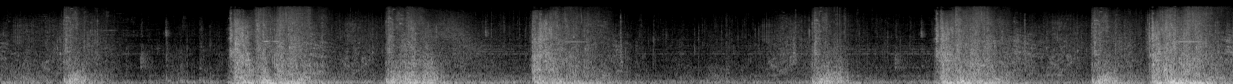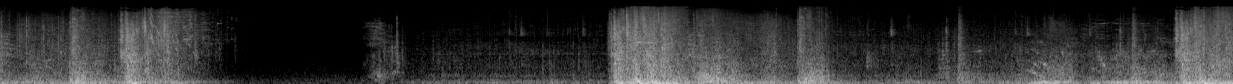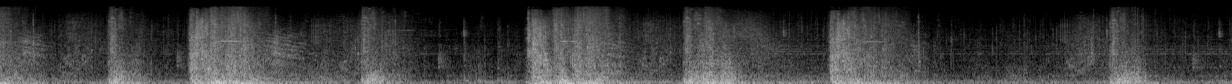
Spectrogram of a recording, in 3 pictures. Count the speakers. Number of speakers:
zero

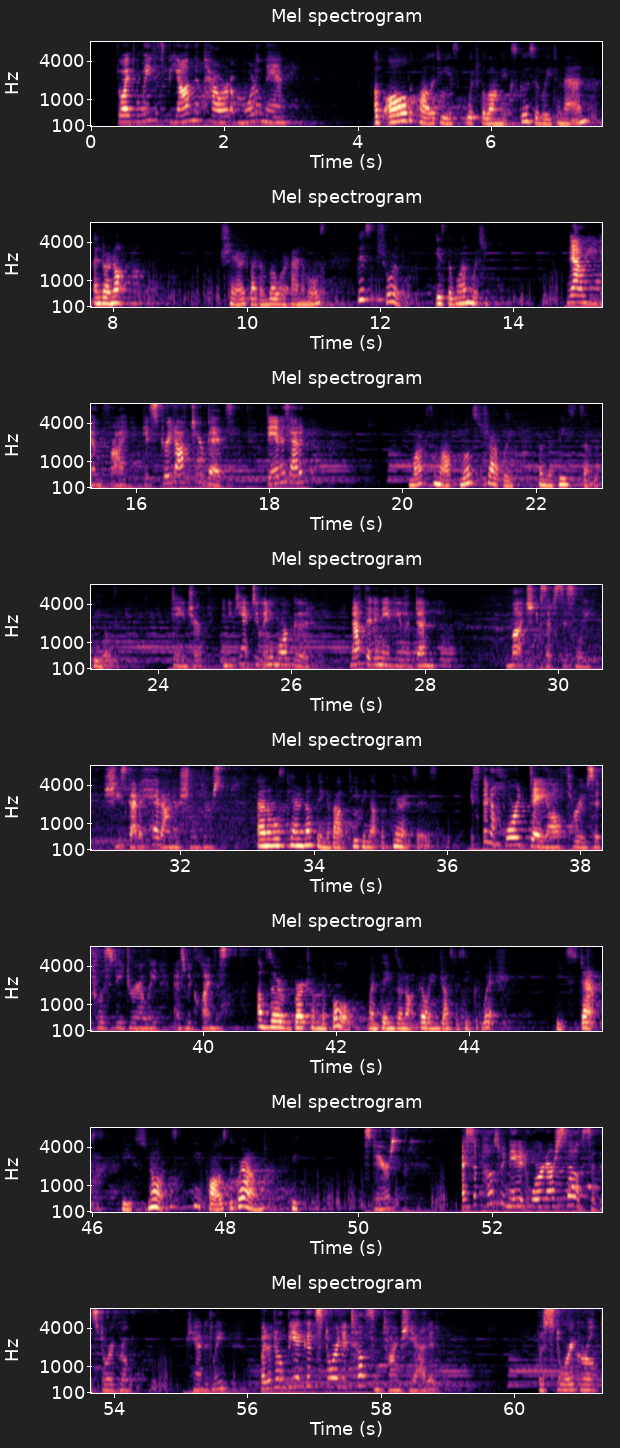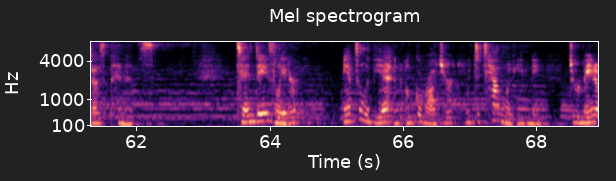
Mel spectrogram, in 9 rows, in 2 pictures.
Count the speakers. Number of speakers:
two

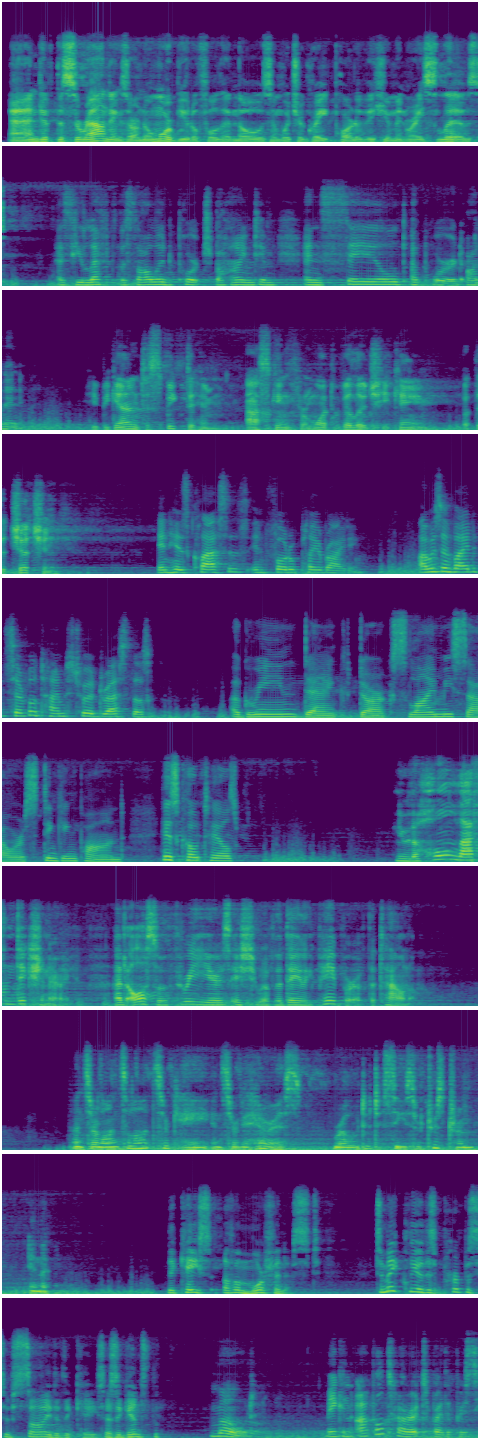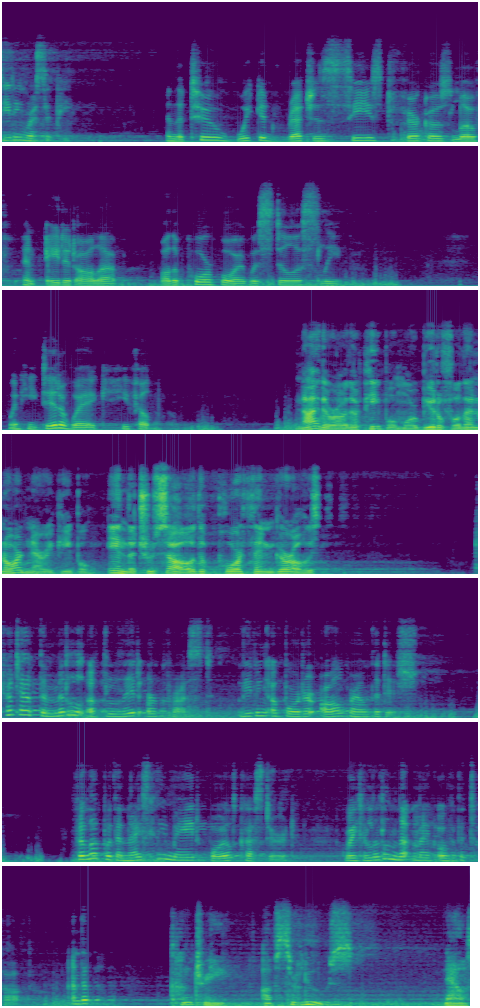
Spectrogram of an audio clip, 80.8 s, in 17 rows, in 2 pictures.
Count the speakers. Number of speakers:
ten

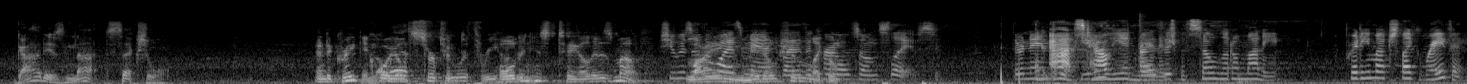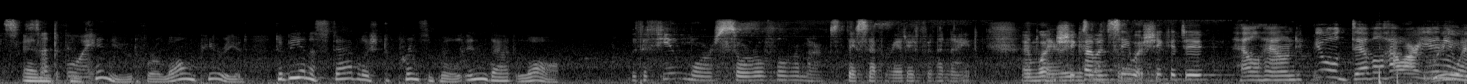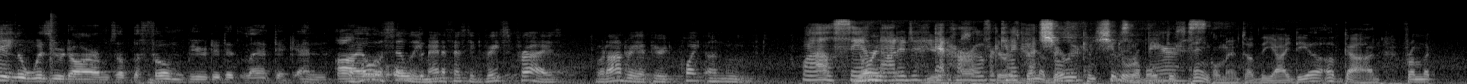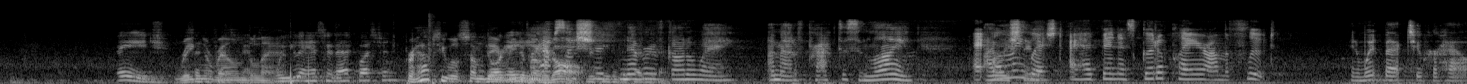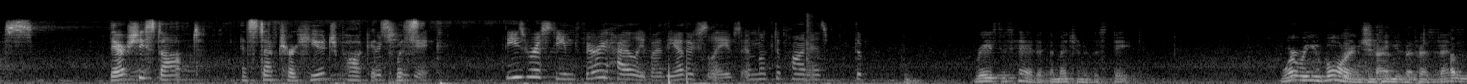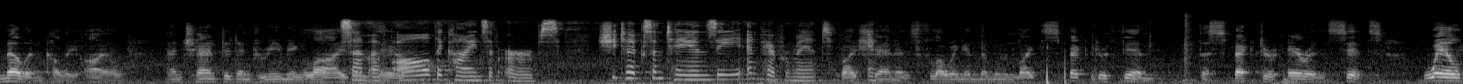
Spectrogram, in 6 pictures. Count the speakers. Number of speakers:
ten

